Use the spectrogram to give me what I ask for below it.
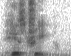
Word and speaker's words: history: 也是完全 OK 的，大家呢可以参考一下历史这个单词，它也是呢有两种发音，history 和 history 都对。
